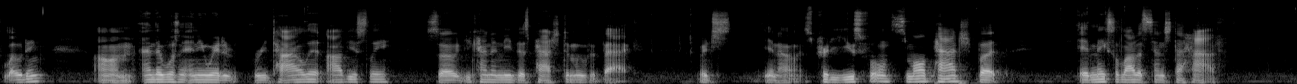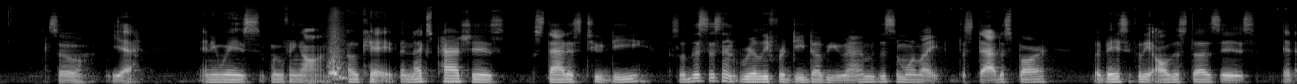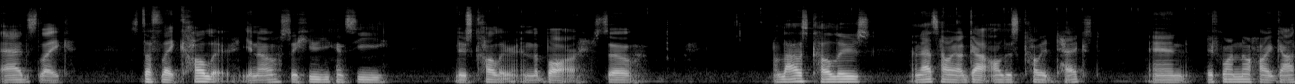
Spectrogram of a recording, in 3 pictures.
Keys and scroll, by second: 4.8 super+z, 6.0 super+c, 6.3 super+c, 6.7 super+c, 7.0 super+2.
